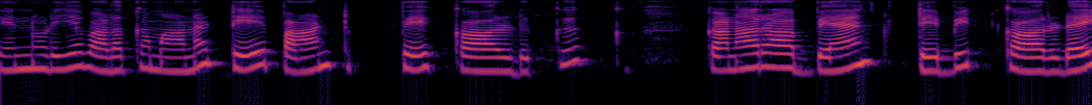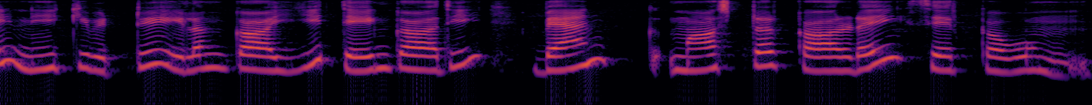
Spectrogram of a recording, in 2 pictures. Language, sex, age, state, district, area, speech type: Tamil, female, 30-45, Tamil Nadu, Coimbatore, rural, read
